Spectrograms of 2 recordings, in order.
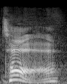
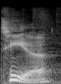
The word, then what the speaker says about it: tear: created thanks to homographs the word tear and tear are not the same even if they're spelt the same way one means to pull something apart by force and one is the salty liquid that comes out of your eye when you cry but here we have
